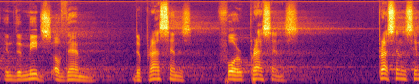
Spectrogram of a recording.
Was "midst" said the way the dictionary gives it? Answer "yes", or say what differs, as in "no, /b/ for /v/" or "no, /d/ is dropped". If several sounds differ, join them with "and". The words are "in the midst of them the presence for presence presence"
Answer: yes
